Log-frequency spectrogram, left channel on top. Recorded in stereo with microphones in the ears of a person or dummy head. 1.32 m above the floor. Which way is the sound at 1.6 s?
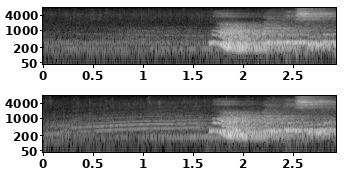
25° left (ahead or behind).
